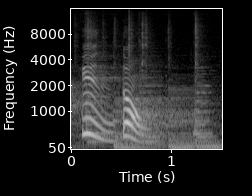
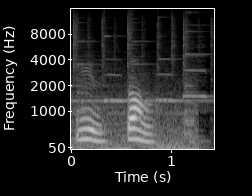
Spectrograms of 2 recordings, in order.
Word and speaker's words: 运动: Bahasa Mandarin dari olahraga adalah yun tong. Olahraga, yun tong.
